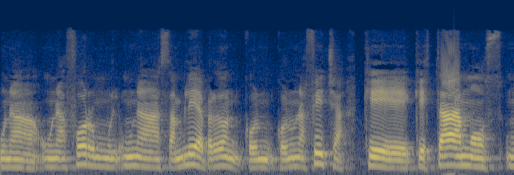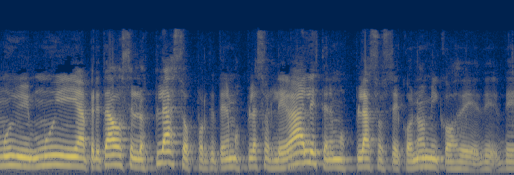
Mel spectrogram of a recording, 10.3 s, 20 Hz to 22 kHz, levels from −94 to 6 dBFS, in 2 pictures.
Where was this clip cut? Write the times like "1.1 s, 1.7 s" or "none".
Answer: 3.5 s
